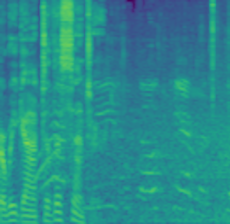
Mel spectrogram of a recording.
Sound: shouting

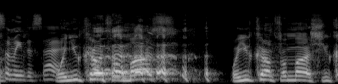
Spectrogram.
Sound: laughs

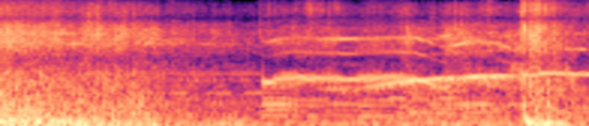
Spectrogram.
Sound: firetruck explodes; siren wails; siren thuds

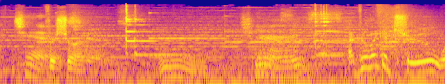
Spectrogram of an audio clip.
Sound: glasses clink

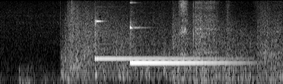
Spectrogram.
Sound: door bell rings

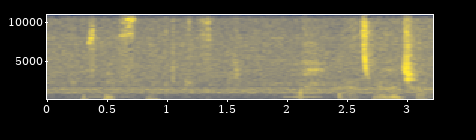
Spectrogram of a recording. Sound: whispering

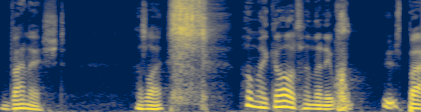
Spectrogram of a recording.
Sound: deep breath

